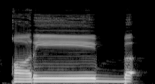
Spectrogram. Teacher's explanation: pada huruf ba, bila kita lantunkan janganlah bunyi hamzah tu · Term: lantunan qalqalah kubra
